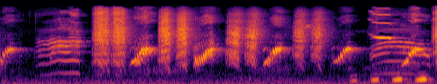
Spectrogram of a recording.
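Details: A coucal call used to lure wild coucals: harsh, grating squawks with rising whistled edges, about two or three a second, ending in a few short, low hoots.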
